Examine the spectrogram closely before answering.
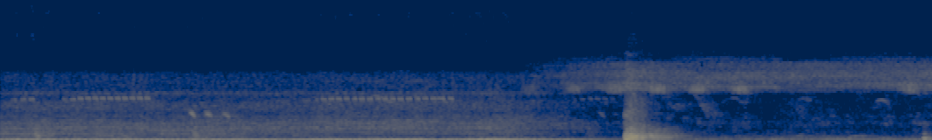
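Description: Faint outdoor ambience of insects chirping in a high, evenly repeating pulse over a low rumble. The rumble fades about four and a half seconds in, just before a single sharp knock.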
